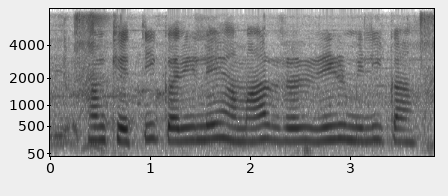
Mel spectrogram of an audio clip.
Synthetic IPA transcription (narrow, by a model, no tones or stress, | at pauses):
ɦɐmkʰeːt̪ikəɾileɦɐmaːɾɾiːɽmɪlikaː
